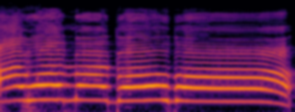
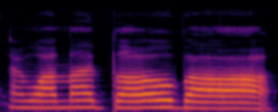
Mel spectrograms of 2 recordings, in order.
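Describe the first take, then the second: First: It is screamed loudly. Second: It is said at a normal volume.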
